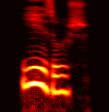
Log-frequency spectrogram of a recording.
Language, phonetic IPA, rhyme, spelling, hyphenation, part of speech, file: Hungarian, [ˈjeːzuʃ], -uʃ, Jézus, Jé‧zus, proper noun, Hu-Jézus.ogg
- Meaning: Jesus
